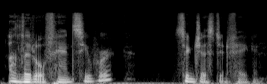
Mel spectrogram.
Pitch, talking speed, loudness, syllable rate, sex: 125 Hz, 135 wpm, -18 LUFS, 5.1 syllables/s, male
